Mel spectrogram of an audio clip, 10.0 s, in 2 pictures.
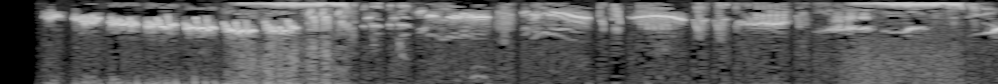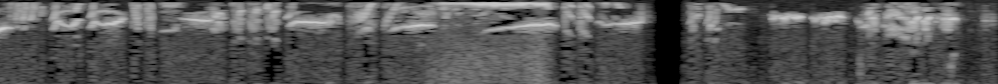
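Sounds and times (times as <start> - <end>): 
redwing calls in high twittering chatter: 0.2 - 9.9.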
